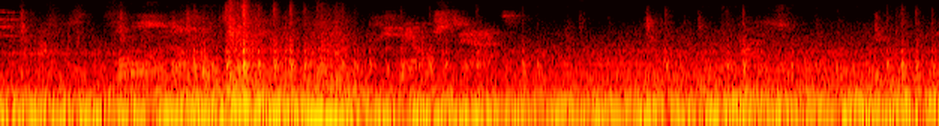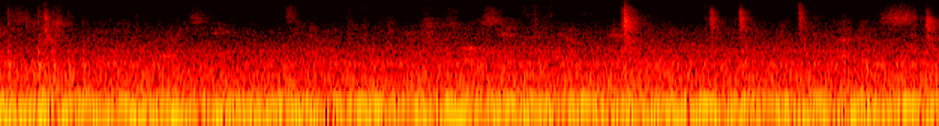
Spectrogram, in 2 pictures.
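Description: Loose parts rattle and click inside the bus.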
